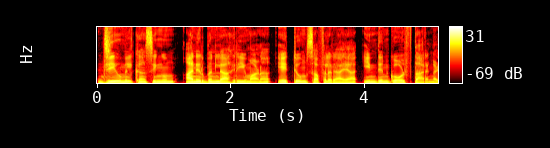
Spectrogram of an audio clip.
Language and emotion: Malayalam, neutral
